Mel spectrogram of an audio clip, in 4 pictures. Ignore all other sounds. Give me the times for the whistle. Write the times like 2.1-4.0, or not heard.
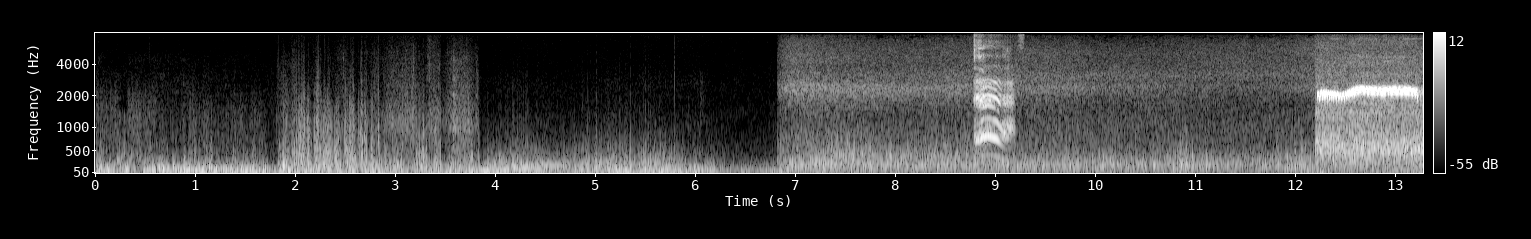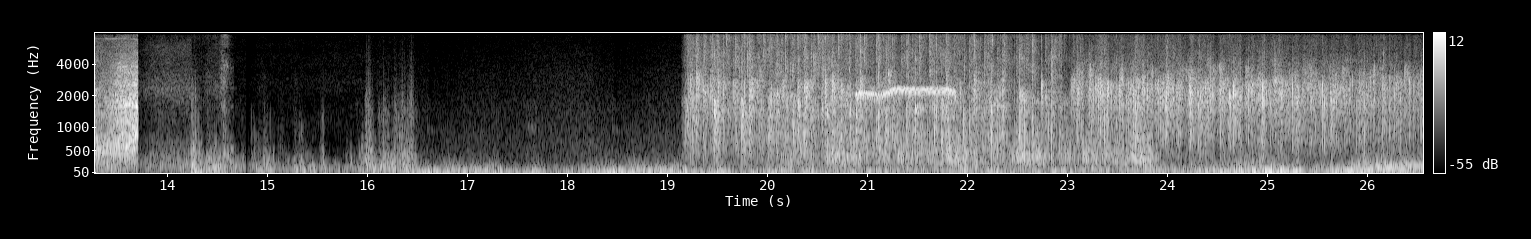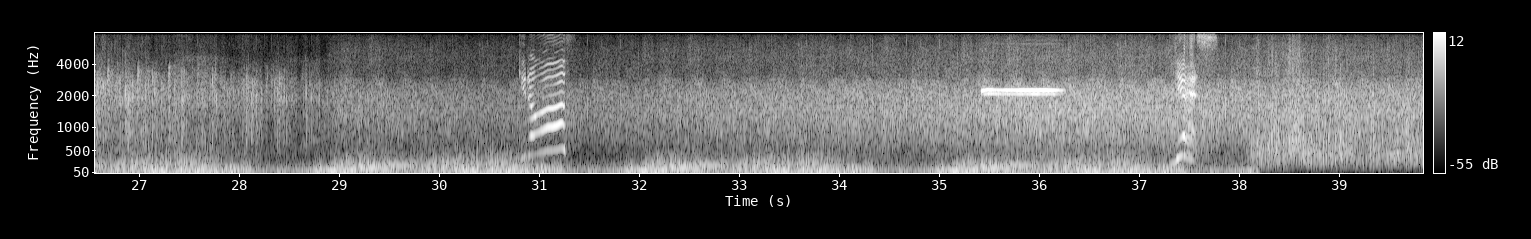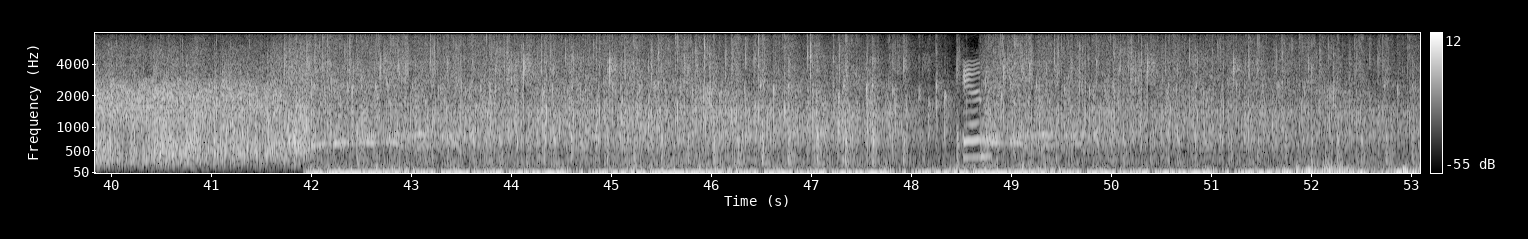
12.2-13.8, 20.9-22.4, 35.5-36.0.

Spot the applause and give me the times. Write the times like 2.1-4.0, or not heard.
19.1-53.0.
